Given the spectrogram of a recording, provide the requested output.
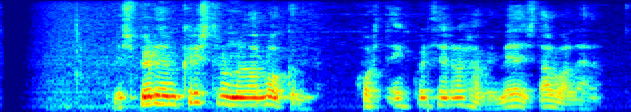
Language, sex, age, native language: Icelandic, male, 40-49, Icelandic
